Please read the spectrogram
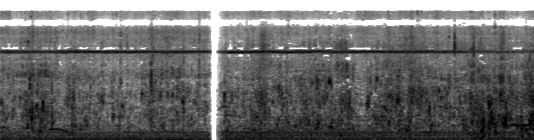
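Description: Feet wading and sloshing through ankle-deep water and clay mud in a flooded rice paddy, with light splashing and trickling and a thin steady high tone behind. The sound drops out for an instant about three seconds in.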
